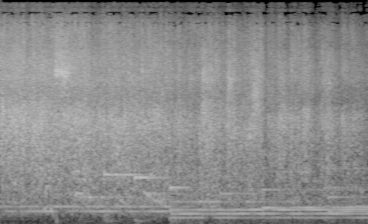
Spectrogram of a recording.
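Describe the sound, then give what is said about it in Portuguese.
An audience claps steadily for several seconds for a person who answered a question, a dense, even wash of many hands with no clear pauses, while sustained voices hum or call out underneath. “Palmas para ele, palmas para ele. Clap for him.”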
